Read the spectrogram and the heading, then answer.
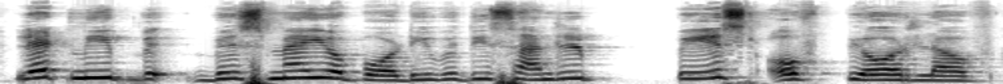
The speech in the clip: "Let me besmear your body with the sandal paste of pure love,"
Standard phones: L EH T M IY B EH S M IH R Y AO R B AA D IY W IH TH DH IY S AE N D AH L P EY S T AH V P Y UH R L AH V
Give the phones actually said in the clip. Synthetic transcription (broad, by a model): L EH T M IY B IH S M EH Y AO R B AA D IY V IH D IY S AE N D AH L P EY S T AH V P Y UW R L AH V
